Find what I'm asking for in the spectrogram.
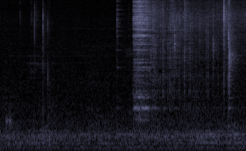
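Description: Mustard seeds dropped into hot oil in a pan, a quiet stretch broken by a few faint taps before a sudden bright sizzle and crackle that carries on to the end.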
